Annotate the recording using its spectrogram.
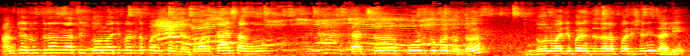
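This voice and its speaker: A woman's voice: medium pitch, steady tone, fast talker, noisy background. A young woman, chatting to viewers in a family vlog while coaxing and scolding children. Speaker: family vlogger. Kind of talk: casual family vlog talk.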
